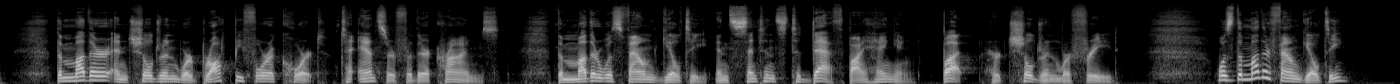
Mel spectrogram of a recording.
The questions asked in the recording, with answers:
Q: Was the mother found guilty?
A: Yes, she was. The mother was found guilty and sentenced to death by hanging.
